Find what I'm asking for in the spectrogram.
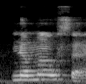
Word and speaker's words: Mimosa: My name is Mimosa, and it rhymes with mimosa, and I can't do anything about it.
